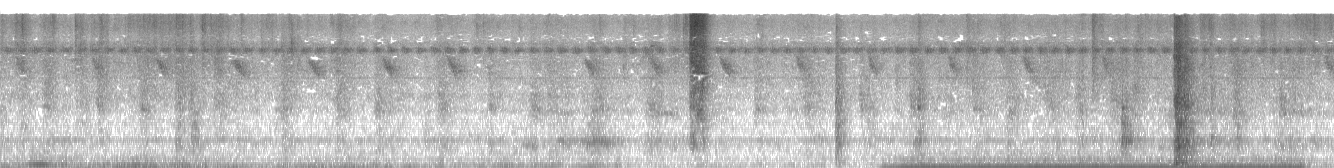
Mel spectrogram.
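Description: Insects chirping steadily in a fast high pulsing trill with short repeated falling chirps, joined by a steady low hum from about nine seconds in that stops shortly before the end, and two sharp clicks, about seven seconds in and just before twelve seconds.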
